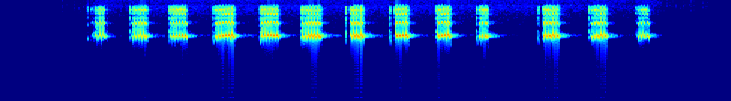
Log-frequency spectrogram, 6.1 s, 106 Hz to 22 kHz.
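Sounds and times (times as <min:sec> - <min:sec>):
cricket chirping: 0:00.8 - 0:05.6.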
